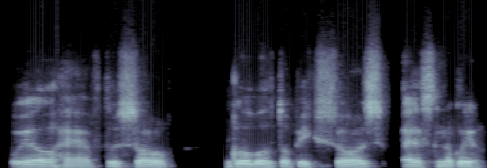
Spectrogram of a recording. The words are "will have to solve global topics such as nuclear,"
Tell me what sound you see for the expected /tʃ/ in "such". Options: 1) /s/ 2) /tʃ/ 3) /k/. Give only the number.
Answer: 1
